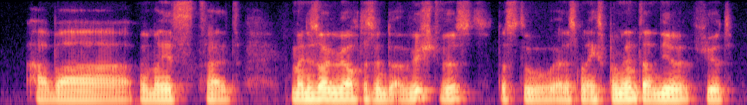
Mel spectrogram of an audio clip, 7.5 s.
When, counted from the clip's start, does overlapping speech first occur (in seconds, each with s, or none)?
none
